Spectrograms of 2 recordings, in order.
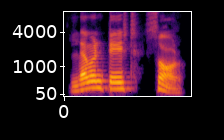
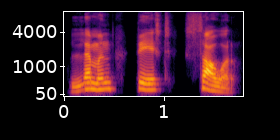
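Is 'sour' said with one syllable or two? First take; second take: one syllable; two syllables. First: Sour is said as one syllable, like sore. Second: Sour is said as two syllables, like sower. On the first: The speaker calls it wrong. "ये सॉर नहीं होता" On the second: The speaker calls it right. "सावर होता है"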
